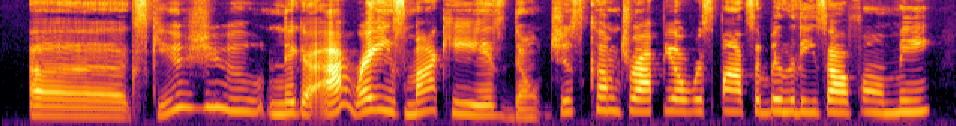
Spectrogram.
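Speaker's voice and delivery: put-on indignant old woman voice. Retelling the grandmother refusing his dropped-off kids: imitating an indignant grandmother. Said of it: "and she was like".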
